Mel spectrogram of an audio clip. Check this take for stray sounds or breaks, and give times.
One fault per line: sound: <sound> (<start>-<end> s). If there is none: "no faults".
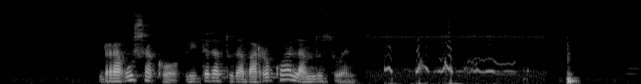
sound: bark (3.8-5.4 s)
